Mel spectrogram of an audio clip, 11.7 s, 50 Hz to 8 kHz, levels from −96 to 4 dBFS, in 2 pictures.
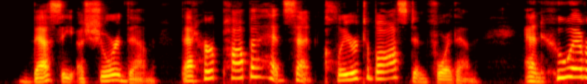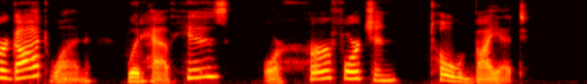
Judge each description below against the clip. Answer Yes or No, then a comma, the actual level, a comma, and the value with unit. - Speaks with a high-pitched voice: Yes, high, 220 Hz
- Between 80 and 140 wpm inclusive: Yes, slow, 135 wpm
